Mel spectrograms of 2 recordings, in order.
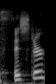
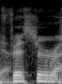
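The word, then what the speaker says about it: Pfister: The Fister spelled with a P.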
